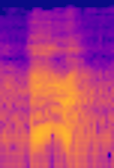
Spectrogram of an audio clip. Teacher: Mas hour é uma das exceções, o H não é pronunciado. Observe que eu pronuncio somente o som vocálico.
